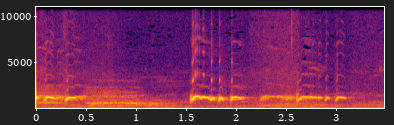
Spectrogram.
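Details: Soft, rapid stuttering coos from a tame zebra dove used to attract other zebra doves, three short phrases with brief gaps between them.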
